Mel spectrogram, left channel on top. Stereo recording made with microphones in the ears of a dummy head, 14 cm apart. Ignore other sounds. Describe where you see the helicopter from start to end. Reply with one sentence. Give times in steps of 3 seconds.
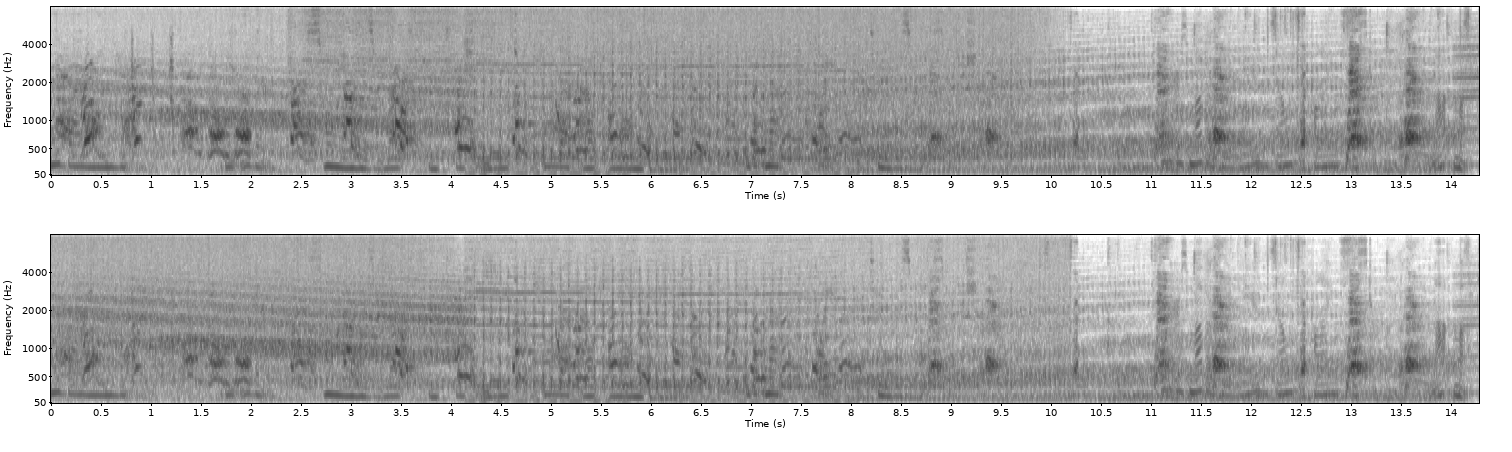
In this clip you hear the helicopter on the right from 0 s, in the centre from 6 s and on the left from 9 s.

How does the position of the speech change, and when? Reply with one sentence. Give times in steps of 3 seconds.
In this clip you hear the speech on the left from 0 s and in the centre from 6 s.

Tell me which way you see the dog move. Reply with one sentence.
You can hear the dog move from left to right and back again.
